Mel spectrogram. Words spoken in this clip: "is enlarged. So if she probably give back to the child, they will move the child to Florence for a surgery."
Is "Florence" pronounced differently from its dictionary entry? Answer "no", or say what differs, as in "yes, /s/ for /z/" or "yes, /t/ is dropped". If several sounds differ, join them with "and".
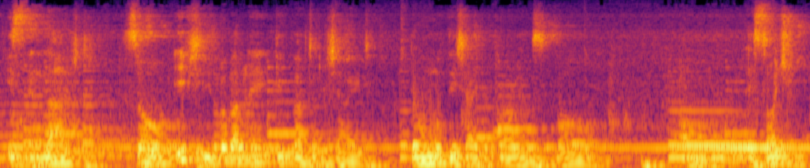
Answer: yes, /l/ is dropped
